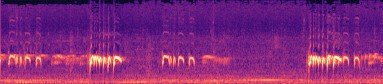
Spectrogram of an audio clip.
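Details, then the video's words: Zebra dove song meant to provoke rival doves into answering: two loud bursts of rapid, stuttering coo notes, separated by softer rolling, trilled phrases, all at one mid pitch. "Si Paling Bikin Emosi Lawan Perkutut Manapun Langsung Nyaut Setiap Dengar Bunyinya"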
